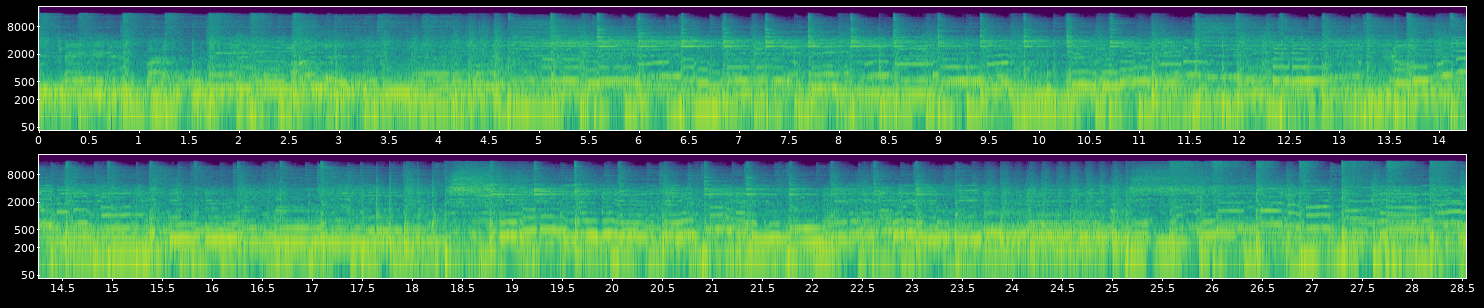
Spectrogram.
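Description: Live blues-rock band playing an instrumental stretch: an electric guitar plays over a steady drum-kit beat.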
